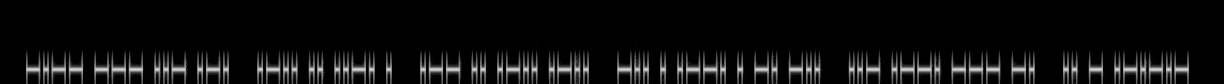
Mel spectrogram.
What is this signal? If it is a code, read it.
Morse code, heard as a keyed tone, about 28 wpm, 700 Hz. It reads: YOUR LIFE WILL DEPEND UPON IT.
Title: Sentences from Top 1300 Words 28wpm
